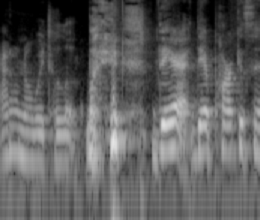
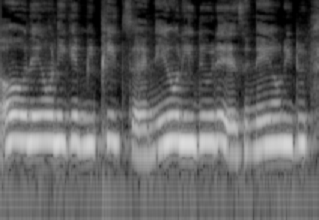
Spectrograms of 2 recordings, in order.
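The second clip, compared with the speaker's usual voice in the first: mock, high screaming, griping complaint; 6 semitones higher, 4 dB louder than usual. Criticizing aides for neglecting their work, imitating someone screaming. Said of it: "And you're screaming".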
